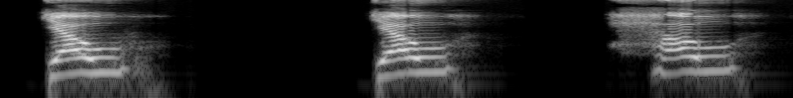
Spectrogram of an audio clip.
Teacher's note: वाव को अदा करते हुए देखें, होंठ गोल होने चाहिए, यानी पूरा इंसाफ करें वाव के साथ, उसकी गोलाई के साथ। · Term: वाव लीन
